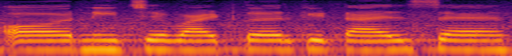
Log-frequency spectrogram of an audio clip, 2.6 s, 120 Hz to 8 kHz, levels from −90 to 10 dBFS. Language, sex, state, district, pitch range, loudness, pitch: Hindi, female, Chhattisgarh, Raipur, 185-195 Hz, -12 LUFS, 190 Hz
